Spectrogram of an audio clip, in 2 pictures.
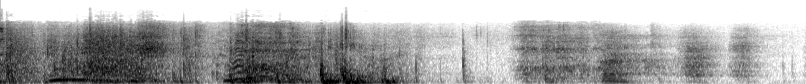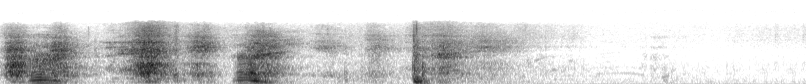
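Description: A man's strangled, choking vocal sounds: gasps and grunting cries as he is throttled, dense and loud at first, then breaking into separate short cries that die away about ten seconds in.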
